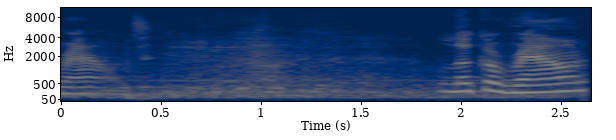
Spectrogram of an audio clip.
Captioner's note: audience laughing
